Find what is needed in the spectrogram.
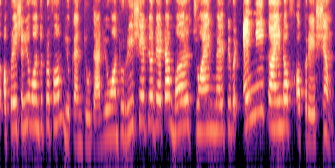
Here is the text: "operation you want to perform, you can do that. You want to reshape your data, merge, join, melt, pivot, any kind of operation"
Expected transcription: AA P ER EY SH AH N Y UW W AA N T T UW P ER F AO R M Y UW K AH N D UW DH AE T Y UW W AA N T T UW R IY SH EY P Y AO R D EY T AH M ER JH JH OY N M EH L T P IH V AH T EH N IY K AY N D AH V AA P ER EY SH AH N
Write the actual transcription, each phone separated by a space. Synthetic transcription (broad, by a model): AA P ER EY SH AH N Y UW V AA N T T UW P ER F AO R M Y UW K AH N D UW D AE T Y UW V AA N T T UW R IY SH EY P Y AO R D EY T AH M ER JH JH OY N M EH L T P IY P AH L EH N IY K AY N D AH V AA P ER EY SH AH N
